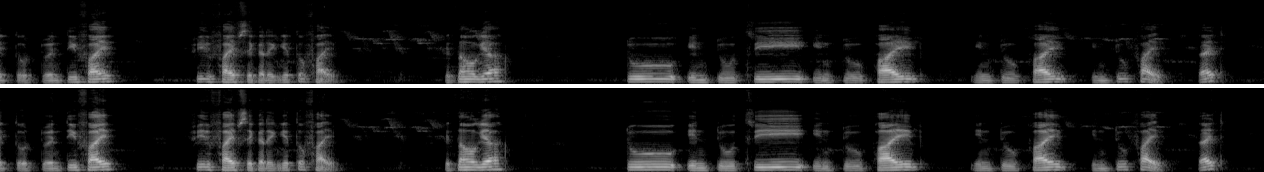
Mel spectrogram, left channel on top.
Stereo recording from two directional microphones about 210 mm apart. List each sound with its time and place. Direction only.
0.0 s speech: 40° right (ahead or behind)
4.4 s speech: 40° right (ahead or behind)
6.2 s speech: 45° right (ahead or behind)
